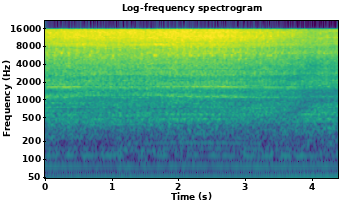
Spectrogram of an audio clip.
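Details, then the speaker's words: Car at its 20,000 km service, after work on noise from the two accessory belts: a steady, even idle hum with no squeal or chirp from the belt drive. The noise is gone; normal idle with quiet accessory belts. "Agora sim, o barulho se foi, chefe."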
